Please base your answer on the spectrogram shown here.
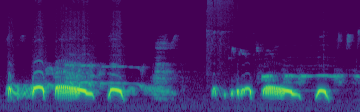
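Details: Decoy spotted dove cooing to bring in wild doves: two low phrases, each of quick stuttered notes, a long rolling coo and a short hooked note, separated by a brief pause.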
